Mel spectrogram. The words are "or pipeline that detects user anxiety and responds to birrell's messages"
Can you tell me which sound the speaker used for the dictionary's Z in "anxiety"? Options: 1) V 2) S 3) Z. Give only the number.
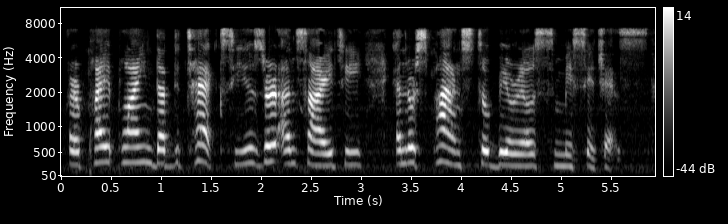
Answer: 2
